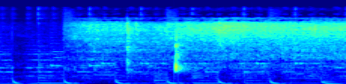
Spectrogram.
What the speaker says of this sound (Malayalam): ഇനി ഇതിനകത്തേക്ക് ഞാൻ നാരങ്ങ ഇട്ട് കൊടുക്കുന്നു.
